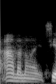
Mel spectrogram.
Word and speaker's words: Ammonite: Yeah, Ammonite, yeah.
